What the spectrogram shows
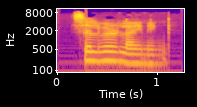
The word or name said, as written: silver lining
